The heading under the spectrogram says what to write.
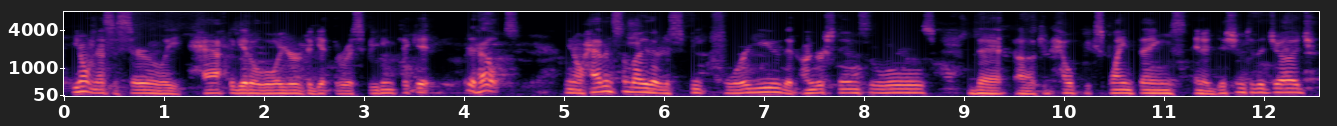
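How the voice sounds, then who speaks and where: A man with a husky, slightly breathy voice of middling pitch. He is a judge talking through his views in an interview, earnest and reflective. He explains each point at length. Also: warm tone, rough recording. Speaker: judge, talk show guest. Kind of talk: interview answers.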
